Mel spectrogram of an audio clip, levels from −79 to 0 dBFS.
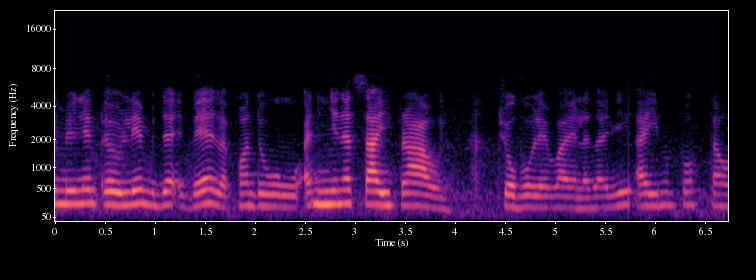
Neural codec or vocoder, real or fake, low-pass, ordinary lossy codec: codec, 24 kHz, 0.9 kbps, WavTokenizer, medium speech release version 2; fake; 7.2 kHz; none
